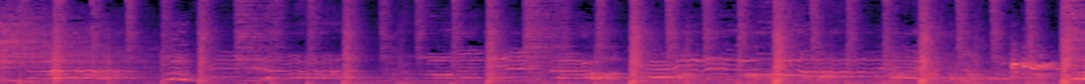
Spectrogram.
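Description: Women singing with a live band: several voices carry a wavering melody over sustained bass notes and a steady drum beat.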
